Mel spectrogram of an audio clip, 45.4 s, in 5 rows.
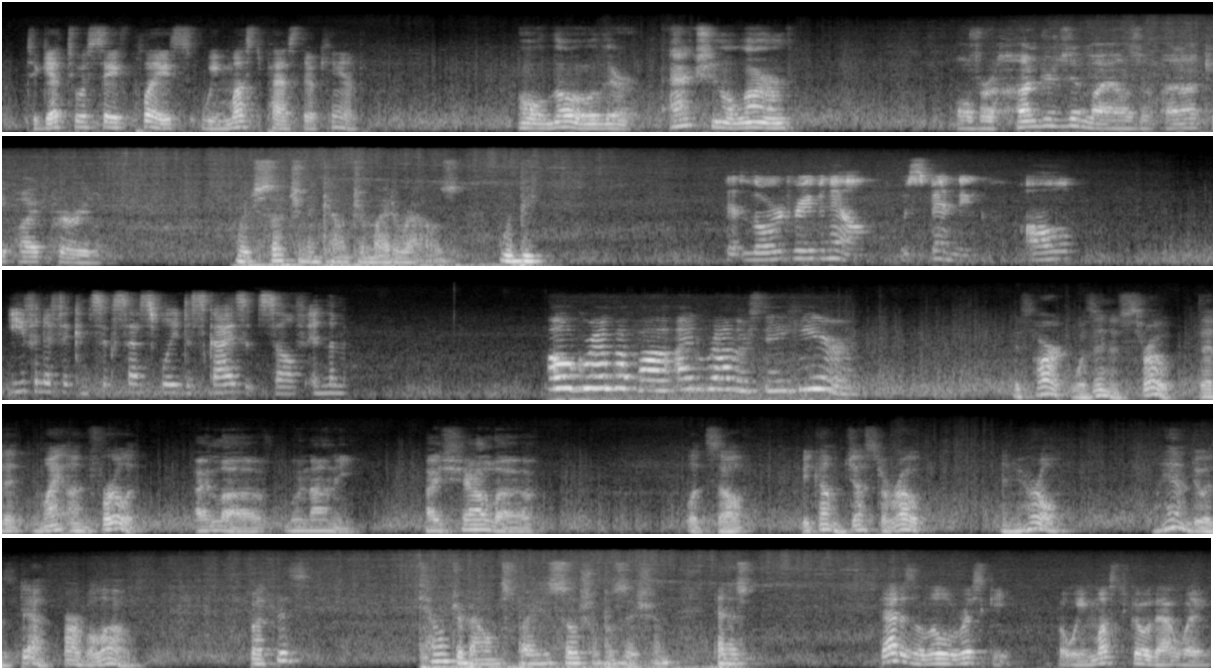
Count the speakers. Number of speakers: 9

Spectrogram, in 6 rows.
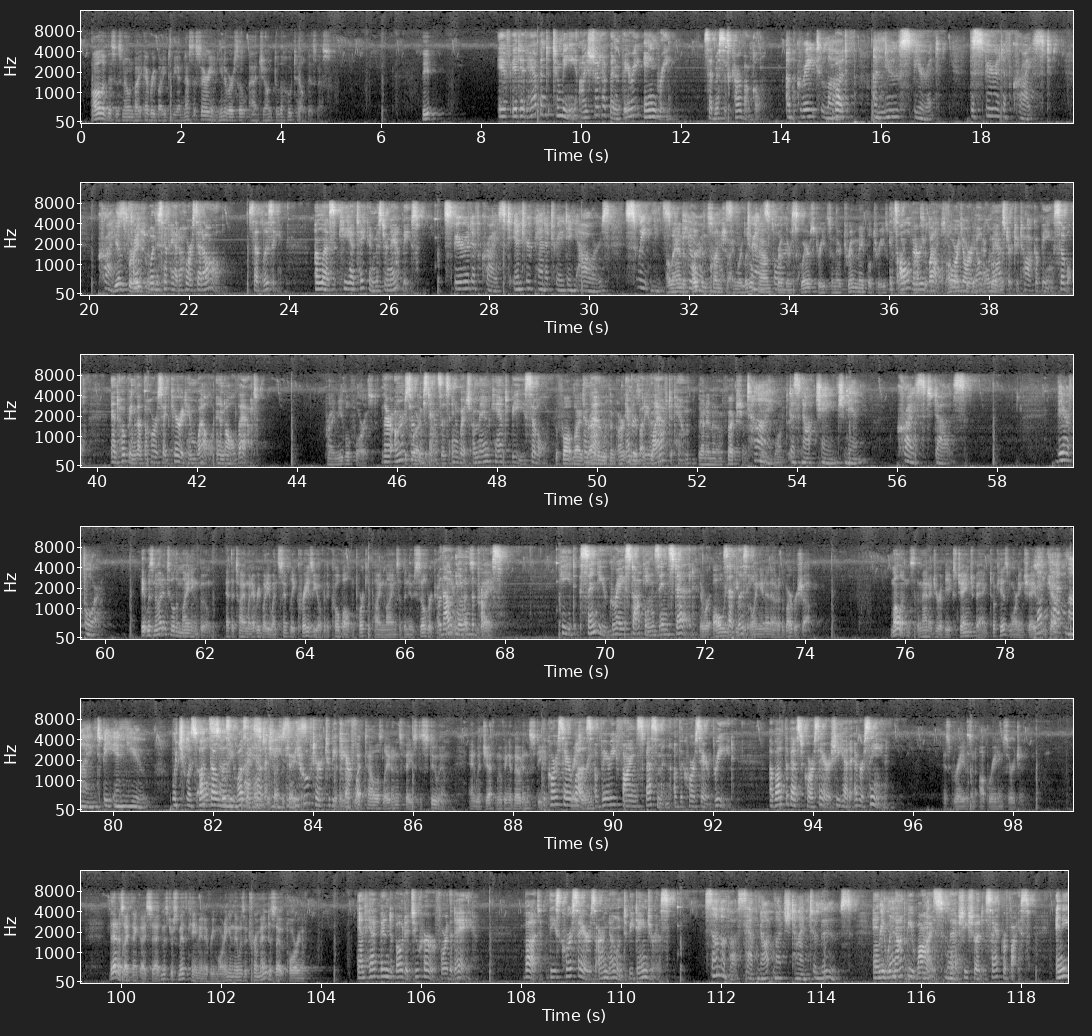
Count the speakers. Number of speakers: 3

